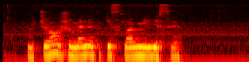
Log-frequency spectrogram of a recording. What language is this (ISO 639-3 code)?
ukr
